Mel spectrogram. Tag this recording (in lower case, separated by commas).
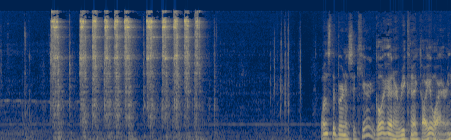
inside a small room, speech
